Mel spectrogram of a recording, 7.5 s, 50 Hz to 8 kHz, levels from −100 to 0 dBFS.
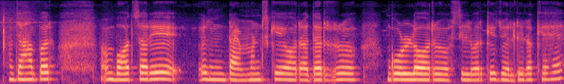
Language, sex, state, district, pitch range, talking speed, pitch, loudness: Hindi, female, Chhattisgarh, Raipur, 205-220 Hz, 120 wpm, 215 Hz, -16 LUFS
